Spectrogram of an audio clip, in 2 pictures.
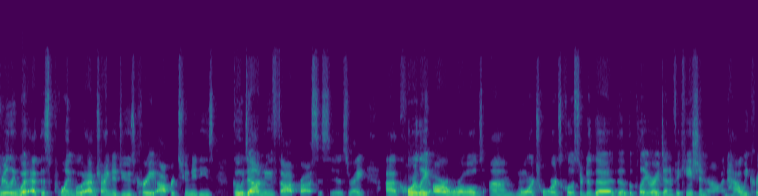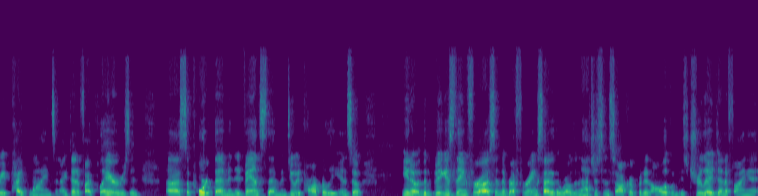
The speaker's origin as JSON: {"language": "English", "region": "Florida", "country": "United States", "said": "I'm from Florida"}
